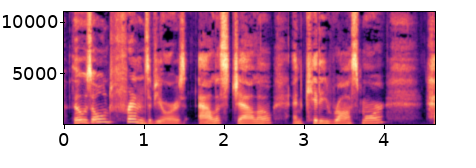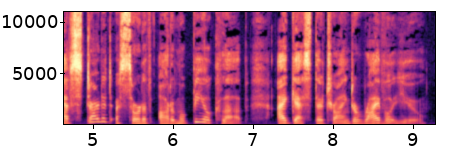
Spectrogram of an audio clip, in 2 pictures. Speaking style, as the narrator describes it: said with a chuckle

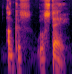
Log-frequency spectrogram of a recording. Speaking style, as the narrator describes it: the young Mohican calmly answered in English

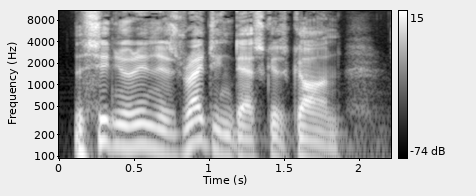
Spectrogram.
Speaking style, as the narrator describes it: replied Kenyon

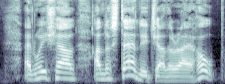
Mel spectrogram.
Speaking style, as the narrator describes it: cried the abbe

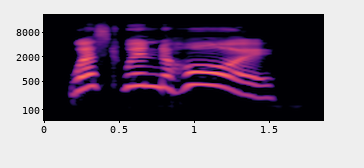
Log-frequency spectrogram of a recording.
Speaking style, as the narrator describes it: shouted the same officer

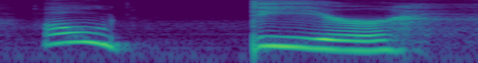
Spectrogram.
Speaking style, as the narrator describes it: Squinty grunted in his funny, squealing voice

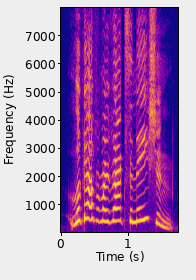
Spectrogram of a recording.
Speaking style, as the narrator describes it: cried Curly

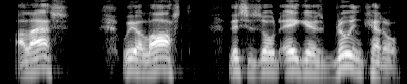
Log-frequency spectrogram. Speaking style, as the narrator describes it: the cheeks of the sailors grew white with fear, and they dropped their oars and clung to the masts and ropes and cried out

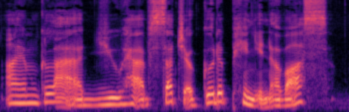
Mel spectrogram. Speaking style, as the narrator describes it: murmured the veteran actor

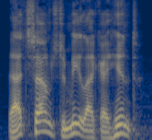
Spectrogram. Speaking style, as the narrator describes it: he said

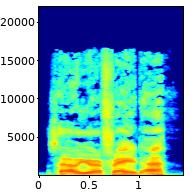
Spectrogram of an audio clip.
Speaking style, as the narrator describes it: he sneered

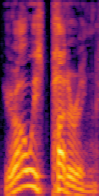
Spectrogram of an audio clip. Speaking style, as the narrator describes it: she said

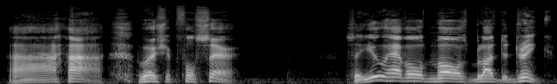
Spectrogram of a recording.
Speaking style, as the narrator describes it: said he jeeringly

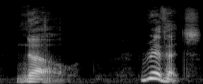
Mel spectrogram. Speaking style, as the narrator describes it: exclaiming

